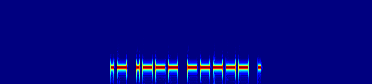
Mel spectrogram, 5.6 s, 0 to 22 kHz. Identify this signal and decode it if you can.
Morse code, heard as a keyed tone, about 25 wpm, 700 Hz. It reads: AJ0E
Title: USA Call Signs - 4 Characters - 25wpm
